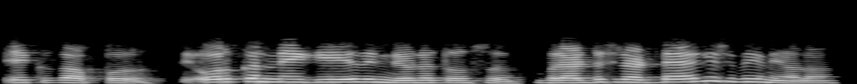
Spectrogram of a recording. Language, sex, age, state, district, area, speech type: Dogri, female, 18-30, Jammu and Kashmir, Samba, rural, conversation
